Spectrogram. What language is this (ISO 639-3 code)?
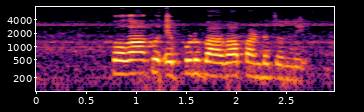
tel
